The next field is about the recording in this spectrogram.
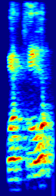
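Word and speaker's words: Berthollet: Actually इनके बारे में काफी सारी स्टडी साइंटिस्ट बर्थलोट ने की, बर्थलो ERTHLOT, टी साइलेंट।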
